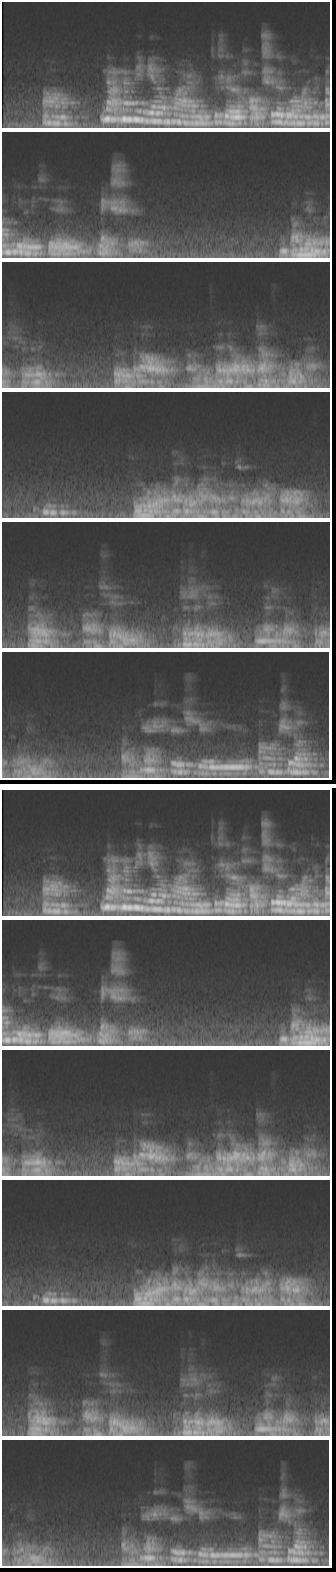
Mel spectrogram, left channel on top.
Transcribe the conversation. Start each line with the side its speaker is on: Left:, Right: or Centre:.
Right: 啊，那那那边的话，就是好吃的多嘛，就当地的那些美食。
Left: 嗯当地的美食叫呃名菜叫战斧鹿排，
Right: 嗯，
Left: 是鹿肉，但是我还没有尝试过。然后还有呃鳕鱼，呃芝士鳕鱼应该是叫这个这个名字，还不错。
Right: 芝士鳕鱼哦，是的，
